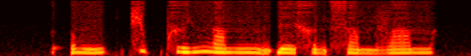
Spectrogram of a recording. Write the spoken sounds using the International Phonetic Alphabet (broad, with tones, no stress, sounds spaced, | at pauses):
ʔ ə˨˩ m ŋ ɨ˦˥ k̚ t͡ɕ u˦˥ p̚ x ɨ˨˦ j ŋ a˧ m n ə̰˧˨ n ɗ e˨˩ x ə̰˧˨ n s a˨˩ m v a˧ m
